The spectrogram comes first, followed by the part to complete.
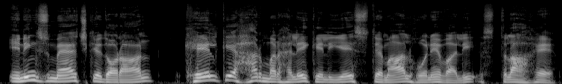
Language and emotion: Urdu, neutral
